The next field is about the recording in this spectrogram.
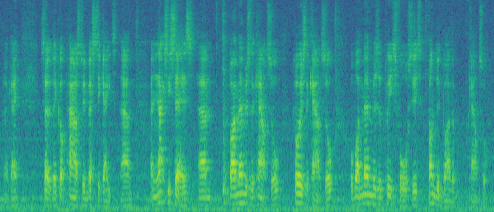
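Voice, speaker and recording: Over noticeable background noise, a man with an English accent talks at a fairly quick pace. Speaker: speaker at activist meeting, former policeman. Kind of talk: talk to a small audience. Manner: fast; halting, many fillers and repeats.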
